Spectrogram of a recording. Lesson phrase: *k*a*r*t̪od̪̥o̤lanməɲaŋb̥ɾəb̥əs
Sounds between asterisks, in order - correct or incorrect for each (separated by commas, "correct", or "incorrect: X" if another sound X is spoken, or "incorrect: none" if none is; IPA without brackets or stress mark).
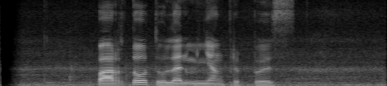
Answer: incorrect: p, correct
